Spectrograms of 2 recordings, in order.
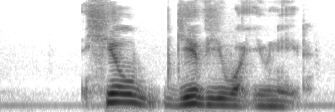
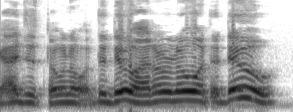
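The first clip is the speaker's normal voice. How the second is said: higher, louder, mock panic; panicked; 6 semitones higher, 7 dB louder than usual. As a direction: flap like someone in a hammed-up panic. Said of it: "the people who are panicked".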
